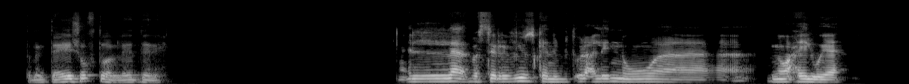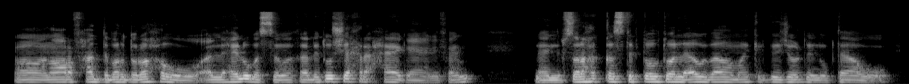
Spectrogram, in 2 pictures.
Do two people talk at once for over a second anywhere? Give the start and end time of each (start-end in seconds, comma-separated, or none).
none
